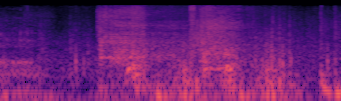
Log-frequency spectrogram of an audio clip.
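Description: A creature lunges with a loud rushing roar.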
